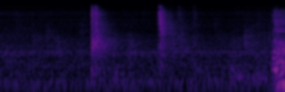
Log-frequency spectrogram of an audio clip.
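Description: Two sharp snaps about a second apart, near the middle: a large communion wafer, the priest's host, being broken at the fraction of the Eucharist.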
